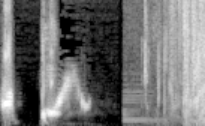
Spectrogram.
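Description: Cartoon sound effects: a short burst, then a quick boing-like glide that rises and falls in pitch about half a second in. Just past one second, a dense, noisy layered sound with a steady hum underneath starts and builds up.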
